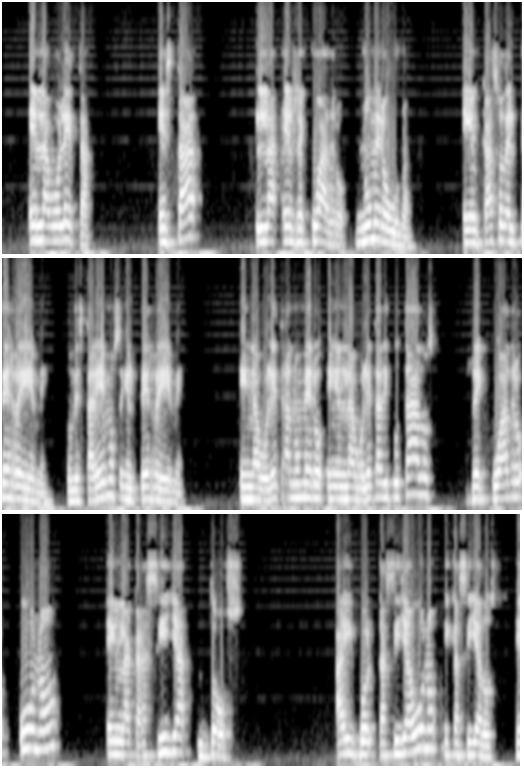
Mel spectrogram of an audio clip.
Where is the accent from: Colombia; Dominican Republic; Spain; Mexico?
Dominican Republic; Somos dominicanos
